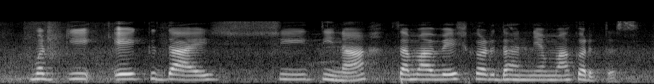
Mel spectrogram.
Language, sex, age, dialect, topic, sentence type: Marathi, female, 18-24, Northern Konkan, agriculture, statement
